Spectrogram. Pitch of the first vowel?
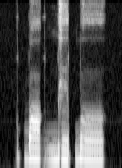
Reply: low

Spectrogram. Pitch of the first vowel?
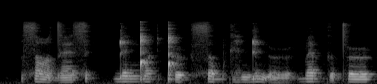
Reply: falling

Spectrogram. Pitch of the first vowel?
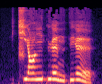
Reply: high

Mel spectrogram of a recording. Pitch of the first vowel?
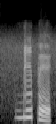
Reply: high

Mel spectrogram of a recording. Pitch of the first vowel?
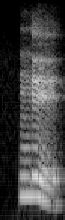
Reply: falling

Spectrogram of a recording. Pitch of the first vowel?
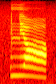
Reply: falling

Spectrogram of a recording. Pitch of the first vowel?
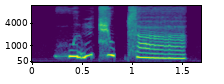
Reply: rising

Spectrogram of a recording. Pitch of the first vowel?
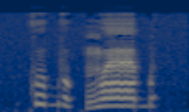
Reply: high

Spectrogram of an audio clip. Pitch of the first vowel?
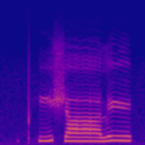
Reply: rising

